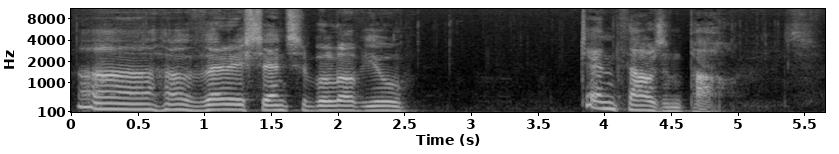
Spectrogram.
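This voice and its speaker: Slimy posh english blackmailer, mock polite, slow and really swoopy, radio play. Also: male voice, fairly high pitch, expressive. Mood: silky menace. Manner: oily, theatrical, falsely polite, deliberate. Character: silky, menacing older gentleman blackmailer, mock-courteous. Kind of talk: radio drama acting.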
